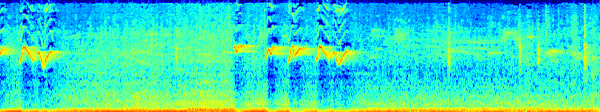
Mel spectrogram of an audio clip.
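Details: Male pancawarna bird in energetic song: a looping whistled slur, then a rapid series of three or four rising-and-falling whistles, over loud continuous low engine-like noise.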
